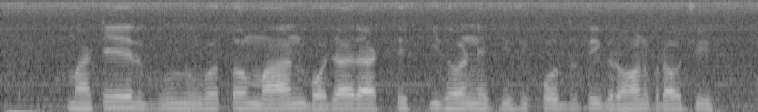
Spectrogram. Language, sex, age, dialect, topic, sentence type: Bengali, male, 18-24, Jharkhandi, agriculture, question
